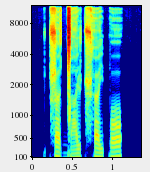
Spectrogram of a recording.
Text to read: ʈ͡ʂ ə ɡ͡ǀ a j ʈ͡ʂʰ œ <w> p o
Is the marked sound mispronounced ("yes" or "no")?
yes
